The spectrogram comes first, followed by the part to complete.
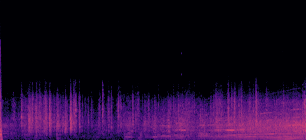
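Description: Subaru Impreza WRX STi rally car's turbocharged flat-four engine heard from inside the cabin, fainter at first, then the revs climb steadily under acceleration over the second half.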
